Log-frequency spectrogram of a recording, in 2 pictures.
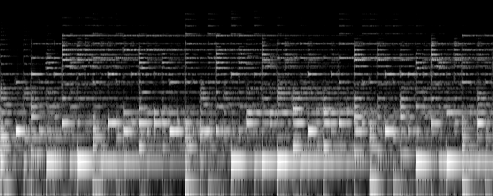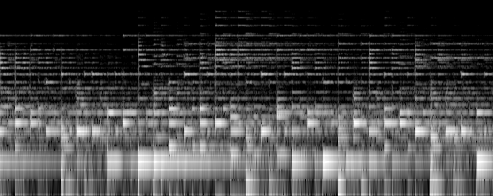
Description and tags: scoring for movies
